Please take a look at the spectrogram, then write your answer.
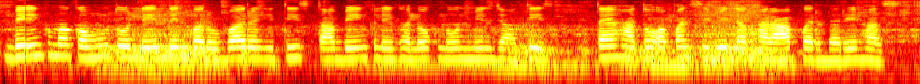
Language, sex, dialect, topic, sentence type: Chhattisgarhi, female, Central, banking, statement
